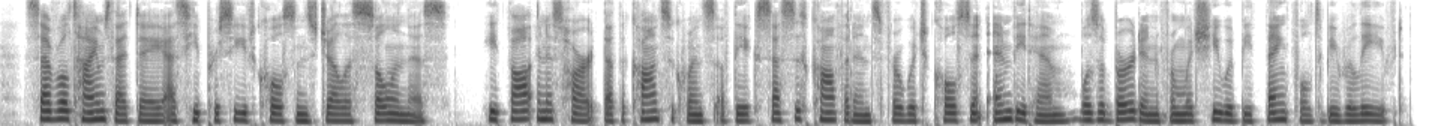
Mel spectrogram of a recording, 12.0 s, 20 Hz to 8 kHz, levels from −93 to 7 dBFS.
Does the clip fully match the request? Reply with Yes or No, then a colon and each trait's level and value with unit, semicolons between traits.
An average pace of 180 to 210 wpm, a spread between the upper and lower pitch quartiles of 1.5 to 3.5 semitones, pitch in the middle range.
Yes: average, 195 wpm; narrow, 2.6 semitones; medium, 165 Hz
